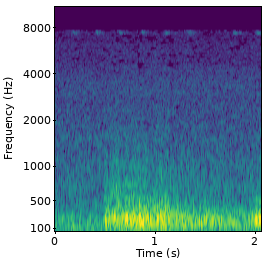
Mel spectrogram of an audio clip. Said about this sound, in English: The storm is coming outside.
